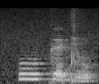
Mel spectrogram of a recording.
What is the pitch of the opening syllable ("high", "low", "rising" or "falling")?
high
